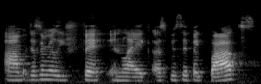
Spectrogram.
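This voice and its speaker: A woman's voice: medium pitch, fairly quick. A young woman from New York, chatting casually as a guest musician with lots of "um" and "like". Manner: relaxed, many fillers like "um" and "like". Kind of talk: casual interview chat. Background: sirens at times.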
